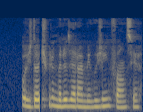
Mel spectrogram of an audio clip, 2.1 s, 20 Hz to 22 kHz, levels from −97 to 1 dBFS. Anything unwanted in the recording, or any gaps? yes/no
yes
